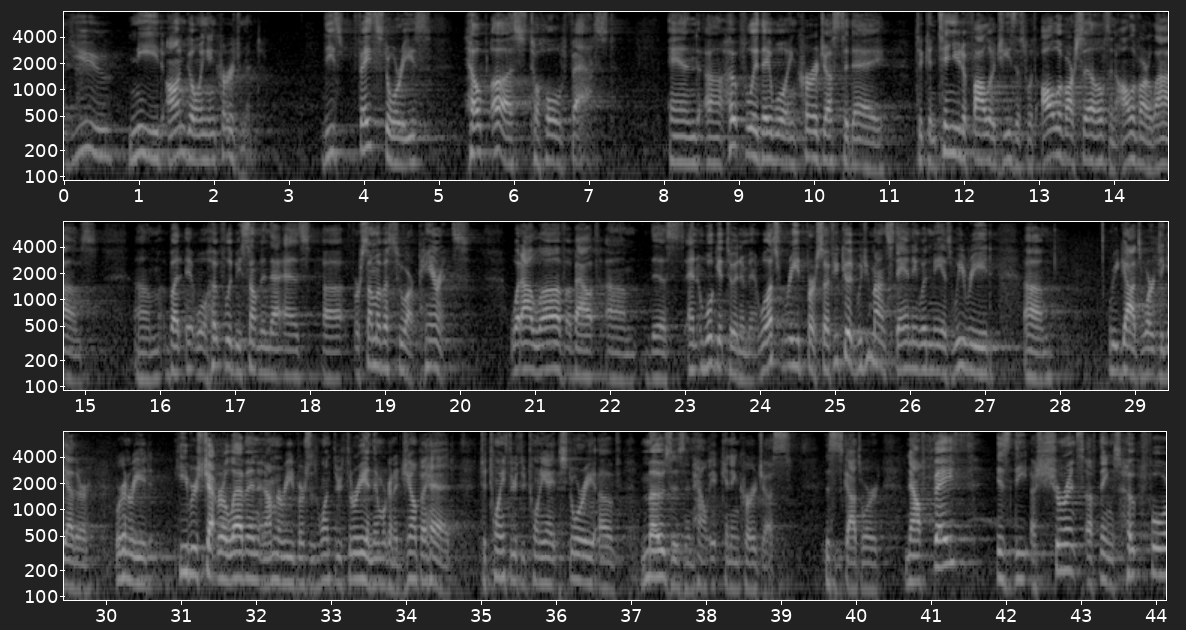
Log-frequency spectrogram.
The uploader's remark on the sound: at Redeemer Presbyterian Church in Charleston, SC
